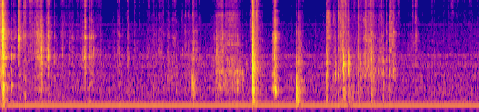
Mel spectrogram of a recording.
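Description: Cardboard watch box being handled and opened: lid and paper flaps scraping and tapping, then the round cardboard inner box lifted out and set on the table, with a sharp knock about four seconds in. A steady low hum runs underneath.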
